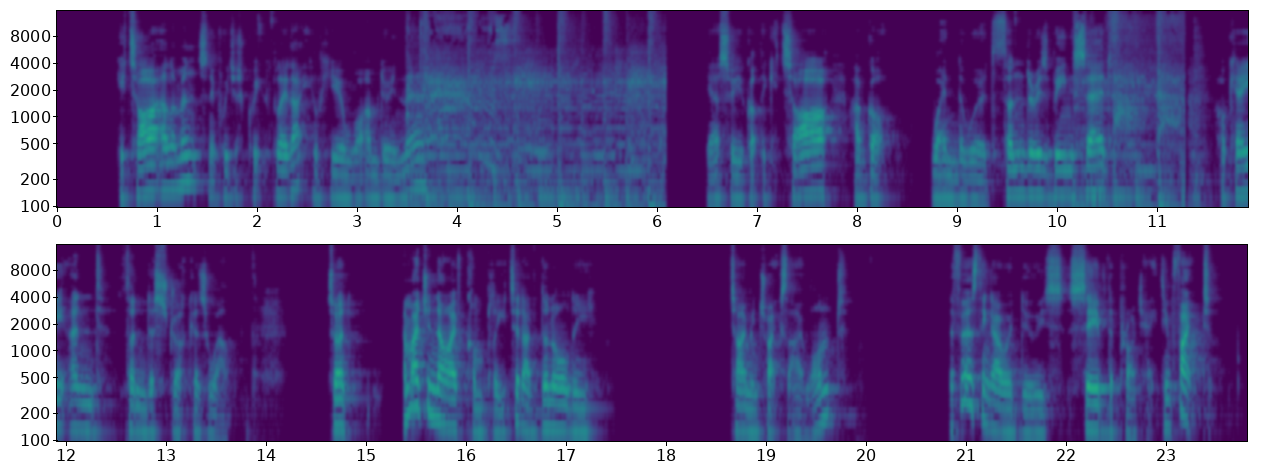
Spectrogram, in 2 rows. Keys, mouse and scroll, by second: 2.0 click, 9.4 click, 20.8 click.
